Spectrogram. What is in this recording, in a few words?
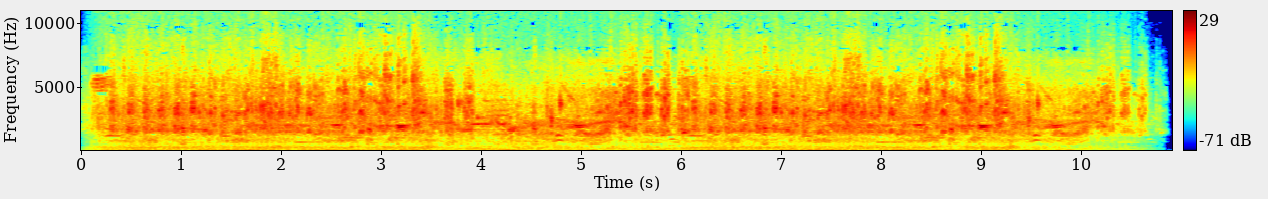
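flock cacaphony females, Tricolored Blackbird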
